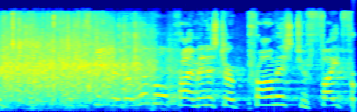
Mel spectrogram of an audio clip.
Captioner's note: applause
